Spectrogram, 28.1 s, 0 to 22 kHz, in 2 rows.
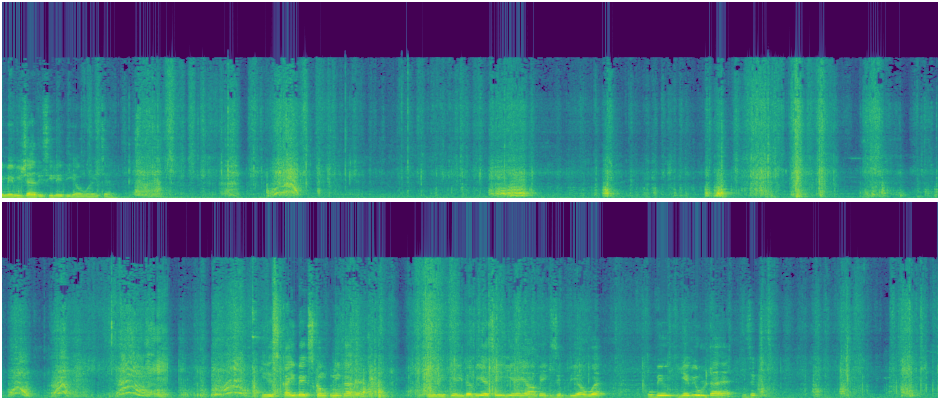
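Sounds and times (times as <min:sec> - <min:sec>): fabric rustling: 0:01.0 - 0:28.0
zipper opening and closing: 0:01.9 - 0:04.7, 0:07.2 - 0:08.2, 0:14.0 - 0:18.2.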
